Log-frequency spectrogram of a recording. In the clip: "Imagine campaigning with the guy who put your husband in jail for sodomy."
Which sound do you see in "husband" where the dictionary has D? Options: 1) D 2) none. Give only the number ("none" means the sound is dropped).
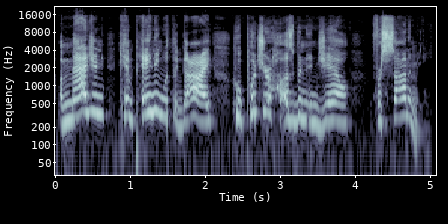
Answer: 1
